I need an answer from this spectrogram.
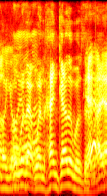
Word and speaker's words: Loyola: security guards in Loyola, and we had security guards in our building because of Johnny Cochran.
